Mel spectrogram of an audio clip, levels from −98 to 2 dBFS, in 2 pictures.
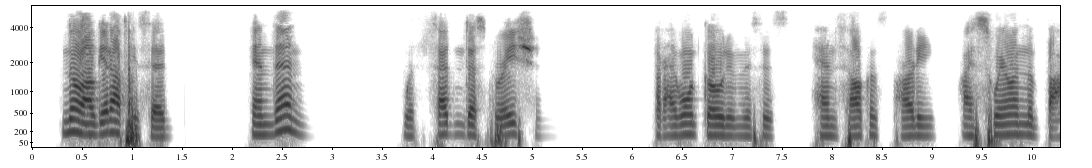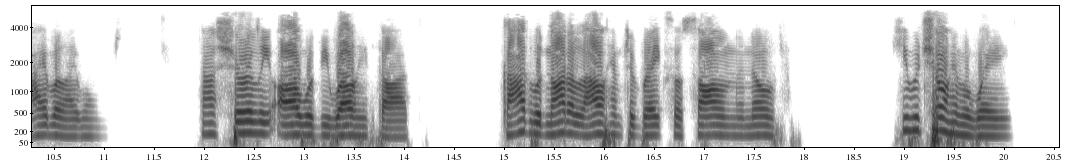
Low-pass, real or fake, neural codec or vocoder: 5.4 kHz; real; none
